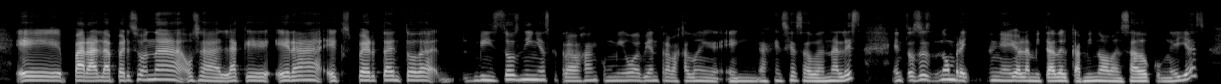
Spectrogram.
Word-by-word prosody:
Eh, 185 -2 +2
para 175 -2 +7
la 170 0 +2
persona, 215 +3 +1
o 180 - -3
sea, 175 -4 0
la 160 +4 +1
que 175 -2 -2
era 195 +3 +2
experta 190 +3 0
en 200 -2 0
toda 190 -2 0 0.2
mis 180 +3 -3
2 220 -1 +1
niñas 215 -1 +1
que - - -25
trabajaban 170 +2 -3
conmigo, 175 +1 -5
habían 175 0 -4
trabajado 165 -1 -4
en 155 -3 -3
en 150 +1 -4
agencias 165 +4 -5
aduanales, 170 - +1 0.3
entonces, 185 +3 -3
no 210 +8 -1
hombre, 195 -6 +2 0.2
tenía 180 -2 -2
yo 180 -1 +3
la 170 - +2
mitad 165 0 +2
del 165 -1 +3
camino 165 +3 +1
avanzado 160 0 +3
con 150 -1 -7
ellas, 225 - -2
175 Hz, 175 wpm, -22 LUFS, 165-190 Hz, 0.3 s, para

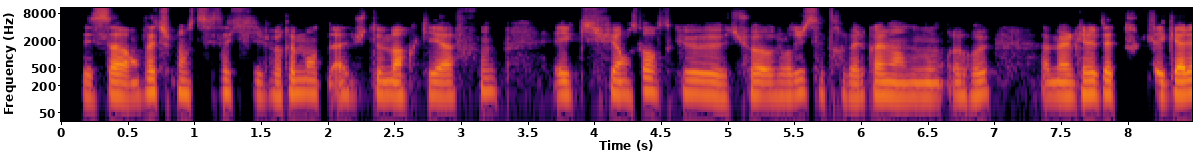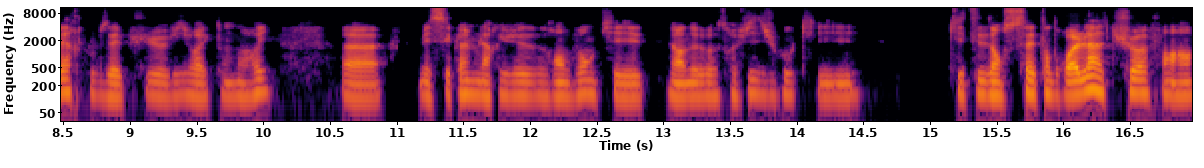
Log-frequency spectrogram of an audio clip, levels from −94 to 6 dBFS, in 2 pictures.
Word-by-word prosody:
C'est 115 - -5
ça, 115 +2 +4
en 115 - -5
fait, 140 +2 +1
je - - -1
pense 135 -2 -4
c'est - - -5
ça 140 - -5
qui 125 -1 -10
vraiment 130 +2 -3
a - - 0
dû 125 - -8
te 130 - -4
marquer 120 0 0
à 115 - +3
fond 145 +4 -11 0.4
et 125 0 0
qui 120 - -3
fait - - -2
en 125 -1 +1
sorte 140 +2 -3
que, 130 -3 0
heu, - - -7
tu - - -6
vois? 125 - +2
Aujourd'hui 120 +3 -3
ça 130 -1 -5
te - - -14
rappelle 115 -1 -5
quand 125 - +1
même 120 - +3
un 115 -1 -1
moment 115 0 -4
heureux. 120 +3 -4 0.4
Heu, 120 - -4
malgré 120 +2 +3
peut-être 130 0 0
toutes - - -11
les 125 - +1
galères 135 +5 +5
que 130 - -14
vous 120 -1 -6
avez 110 - +2
pu, 120 +3 -10
heu, - - -2
vivre 120 +2 -6
avec 115 0 -2
ton 120 - -10
mari, 120 +5 -4 0.5
heu, 110 -2 +4 0.3
mais 120 -2 -3
c'est 130 - +1
quand - - 0
même 130 -1 -1
l'arrivée 120 0 -2
de - - -3
votre 120 0 -10
enfant 125 +3 -1
qui 115 -2 -3
est 110 +1 -2
enfin 115 -2 +3
de 115 - 0
votre 115 +1 -6
fils 130 +3 -6
du 125 0 -5
coup 125 - -8
qui 110 0 -8 0.6
qui - - -6
était 130 +1 -3
dans 125 -1 +5
cet 125 +4 +3
endroit-là 130 +5 +9
tu - - -2
vois? 135 -1 +7
Enfin, 125 -3 0
120 Hz, 265 wpm, -28 LUFS, 115-130 Hz, 0.6 s, endroit-là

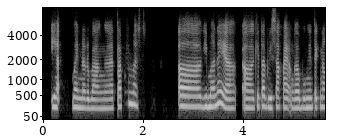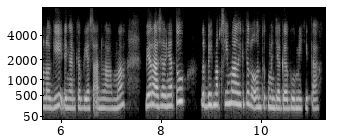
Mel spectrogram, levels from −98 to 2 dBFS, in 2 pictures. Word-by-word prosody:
Ya 230 -1 +3 0.3
bener 210 -2 0
banget. 195 +1 -3
Tapi 235 +5 -2
Mas, 265 -3 -4 0.8
eee, 235 -1 +4
gimana 230 +3 +2
ya, 235 -9 +4 0.3
eee, 210 0 +1
kita 230 +1 -1
bisa 215 +1 0
kayak 215 -2 0
gabungin 210 +1 0
teknologi, 220 +1 0
dengan 210 -1 0
kebiasaan 205 -1 -2
lama, 205 +7 -3 0.4
biar 265 +3 +5
hasilnya 250 0 +2
tuh 340 +1 +5 0.4
lebih 270 0 +1
maksimal 295 +3 +2
gitu 295 +1 -2
loh 220 -4 +2
untuk 225 0 -4
menjaga 210 -1 +1
bumi 205 -1 -1
kita? 205 -1 -7
220 Hz, 150 wpm, -28 LUFS, 205-245 Hz, 0.8 s, biar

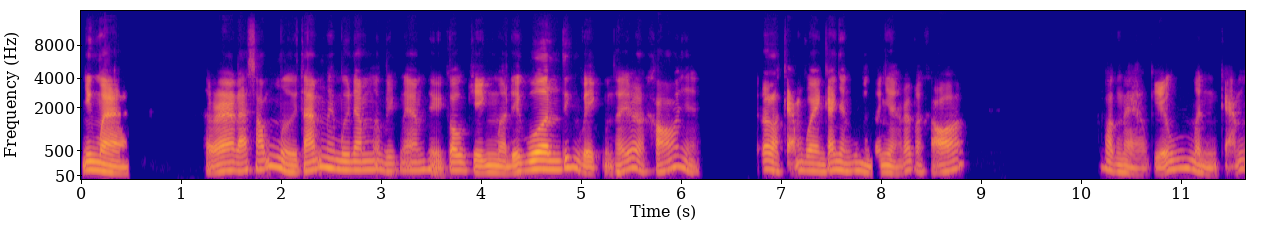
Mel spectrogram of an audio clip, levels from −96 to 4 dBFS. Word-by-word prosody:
Nhưng 145 0 +4
mà 115 -6 +7 0.9
thật - - -3
ra 125 +6 +5
đã 125 0 +1
sống 150 +7 -2
18-20 145 - +1
năm 145 +1 0
ở - - -4
Việt 125 -2 -7
Nam 135 +2 -4
thì - - -4
câu 135 -1 0
chuyện 105 +1 +2
mà 100 -2 0
để 105 +5 +1
quên 150 +2 +6
tiếng 175 -1 -1
Việt 95 -7 -1
mình - - -9
thấy 130 +8 -1
rất 175 - 0
là 140 - -3
khó 130 +10 -2
nha. 160 - -6 0.6
Đó 155 - +3
là 140 - +2
cảm 135 - -1
quan 125 -2 +1
cá 130 - +4
nhân 135 -3 -2
của 135 - -6
mình 115 -5 -4
thôi - - -8
nha. 105 -3 -1
Rất 140 +1 -5
là 115 - -7
khó. 135 - 0 1.4
Phần 130 -7 -3
nào, 85 -5 -5
kiểu, 90 - 0 0.2
mình 100 -10 -4
cảm - - -7
130 Hz, 220 wpm, -25 LUFS, 110-145 Hz, 1.4 s, mà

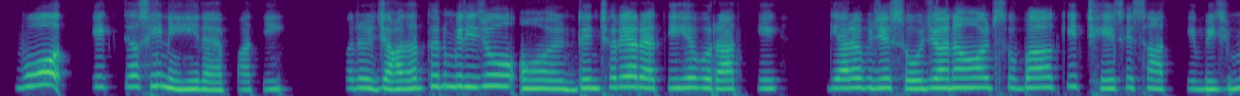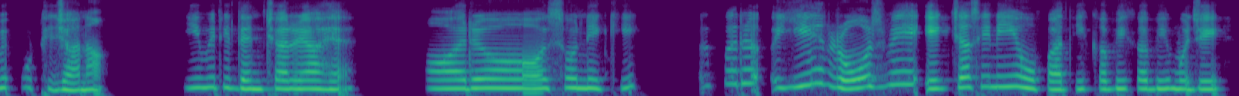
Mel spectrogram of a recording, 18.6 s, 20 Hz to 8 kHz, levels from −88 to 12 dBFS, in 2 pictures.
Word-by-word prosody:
वो 365 +5 +5 0.3
एक 320 -1 -5
जैसी 335 +1 -2
नहीं 255 -4 +4
रह 235 -1 +1
पाती। 250 +2 -8 0.4
पर 280 0 -1
ज़्यादातर 275 +6 +1
मेरी 330 -1 +2
जो 345 +1 +2
अ, 265 -3 +2
दिनचर्या 280 +6 +2
रहती 285 -1 +1
है 300 - +3
वो 290 -1 +1
रात 265 -1 0
के 270 0 -4 0.4
11 280 +1 +2
बजे 285 0 +1
सो 265 -2 +1
जाना 285 +1 +4
और 305 0 +2
सुबह 295 +2 0
के 330 0 -4
6 270 0 -1
से 290 +2 -6
7 265 -2 -4
के 255 - -8
बीच 255 +1 -2
में 280 +3 -1
उठ 285 -3 -12
जाना। 230 0 0 0.6
ये 290 +1 -4
मेरी 300 0 -3
दिनचर्या 260 0 +2
है। 250 +1 0 0.6
और 270 0 +1
अ, 275 - +3
सोने 280 - +1
की, 280 +5 -9 0.5
पर 415 +5 -7
ये 340 +9 -2
रोज़ 295 +4 +2
भी 395 +1 -3
एक 265 0 +3
जैसी 310 +2 0
नहीं 325 +1 0
हो 285 -3 +4
पाती। 245 +1 -1
कभी-कभी 260 0 -1
मुझे 250 -1 +1
275 Hz, 165 wpm, -22 LUFS, 260-300 Hz, 0.6 s, वो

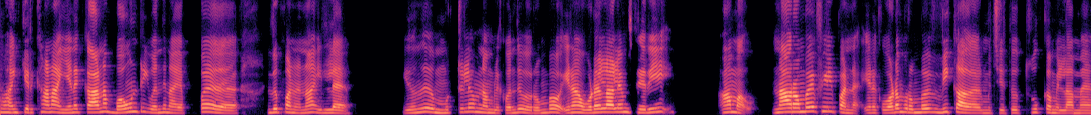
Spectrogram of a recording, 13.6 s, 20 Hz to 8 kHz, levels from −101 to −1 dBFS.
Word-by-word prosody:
அடிலாம் 245 - -4
வாங்கியிருக்கேன். 235 +2 -1
ஆனா, 255 - +5 0.2
எனக்கான 240 +3 +4
பவுண்ட்ரி 280 +4 0
வந்து, 230 +2 -5
நான் 195 -2 -1
எப்ப, 190 +7 -17 0.9
இது 240 - +1
பண்ணனா 215 0 0 0.2
இல்ல. 205 0 -1 0.9
இது 200 - -7
வந்து 265 +3 -2 0.2
முற்றிலும் 255 +6 -5
நம்மளுக்கு 200 -3 -4
வந்து 225 +5 -3 0.2
ரொம்ப 215 +5 -5 0.2
ஏன்னா 235 +2 +3 0.2
உடலாலேயும் 255 +3 +4
சரி 225 +3 0 0.9
ஆமா. 255 -3 +2 0.5
நான் 265 +2 +9
ரொம்பவே 295 +3 +4
ஃபீல் 300 -2 -4
பண்ணேன். 195 -5 -2
எனக்கு 205 -1 -7
ஒடம்பு 255 +3 +2
ரொம்ப 230 +2 -1 0.2
வீக்காக 245 -5 +4
ஆரம்பிச்சுது, 190 +1 -8 0.2
தூக்கம் 230 -2 -5
இல்லாம. 185 0 -3
235 Hz, 140 wpm, -24 LUFS, 210-255 Hz, 0.9 s, நான்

